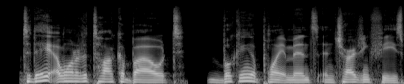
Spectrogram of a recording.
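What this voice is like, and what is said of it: Rough, slightly hoarse voice. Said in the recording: “my voice sounds a little bit rougher than normal... I've had a little bit of a cough”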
